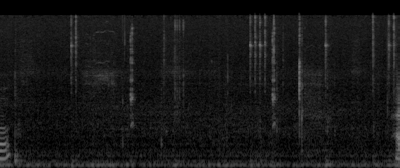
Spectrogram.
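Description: Scattered light clicks of a computer mouse, some single and a few in quick little groups, over a low steady hum.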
